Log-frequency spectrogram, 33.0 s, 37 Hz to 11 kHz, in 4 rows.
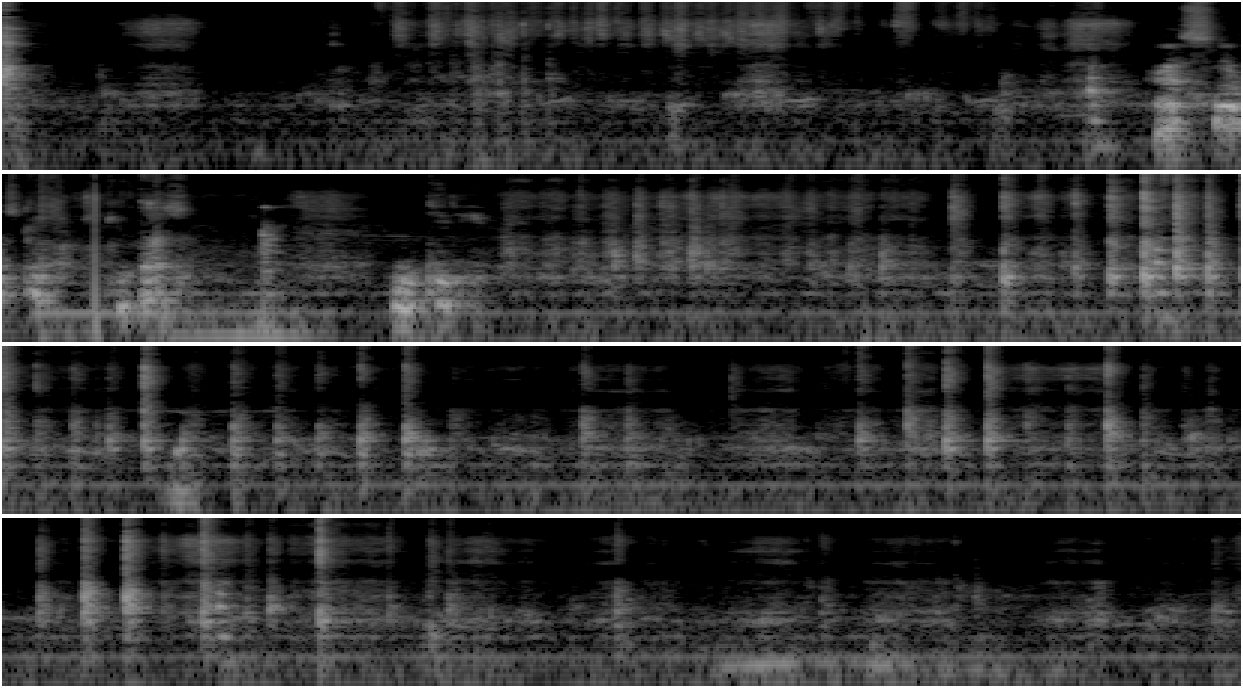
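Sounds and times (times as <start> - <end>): shaving brush wet brushing: 2.4 - 6.8, 11.6 - 18.7.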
